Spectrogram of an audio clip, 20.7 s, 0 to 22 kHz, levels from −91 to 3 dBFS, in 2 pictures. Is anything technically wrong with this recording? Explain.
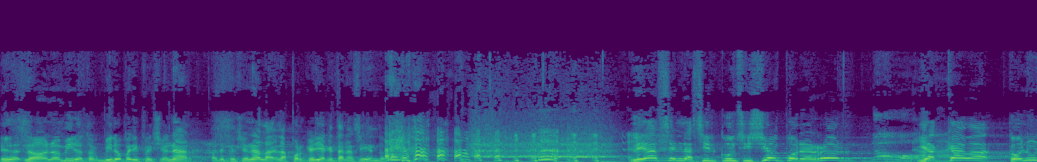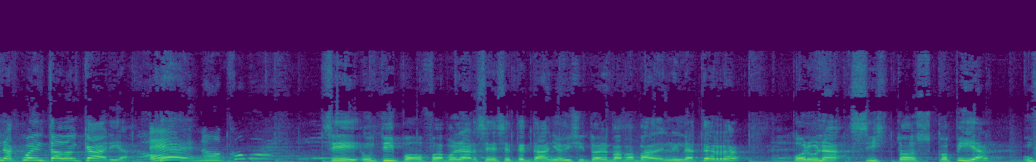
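Yes, there's one fault. At about 13.74 s there's a block of digital silence: a tiny run of samples, roughly 1.33 ms, which fits a 64-sample block, dropped straight to silence, likely because the output buffer wasn't filled in time. The abrupt cut and return make a single sharp tick.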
